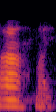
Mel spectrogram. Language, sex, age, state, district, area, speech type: Hindi, female, 60+, Uttar Pradesh, Bhadohi, rural, conversation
